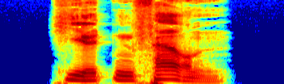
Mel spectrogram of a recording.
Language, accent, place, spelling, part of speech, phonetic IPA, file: German, Germany, Berlin, hielten fern, verb, [ˌhiːltn̩ ˈfɛʁn], De-hielten fern.ogg
- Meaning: inflection of fernhalten: 1. first/third-person plural preterite 2. first/third-person plural subjunctive II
